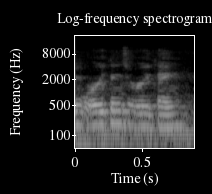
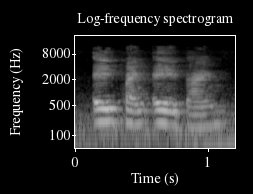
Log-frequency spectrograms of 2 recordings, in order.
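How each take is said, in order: First: Said in the usual way. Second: "A thing, a thing" drawn out slowly. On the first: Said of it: "I'm sorry, that's wrong". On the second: Retold or imitated. Fan quoting rapper's title her way, "A thing" as "ay thang". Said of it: "like she said".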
